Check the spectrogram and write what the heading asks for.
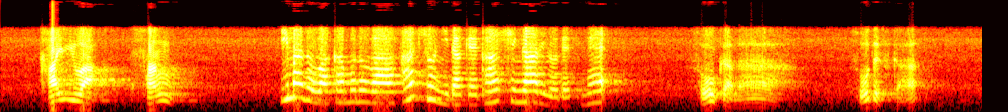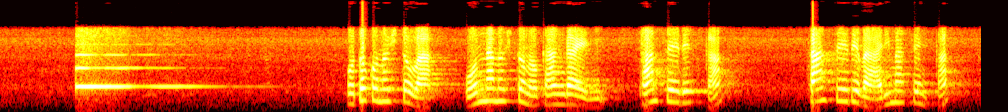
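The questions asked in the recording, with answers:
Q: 男の人は女の人の考えに賛成ですか賛成ではありませんか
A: 賛成ではありません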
